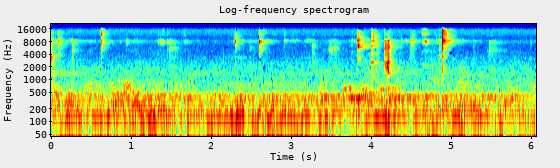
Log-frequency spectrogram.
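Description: Faint scattered clicks and ticks of fingers handling a mobile phone board in a PCB holder and peeling copper tape, over a low steady hum.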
